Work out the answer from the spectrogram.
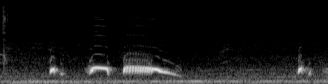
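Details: One full 'liw tan' phrase from a spotted dove used for luring, with a short opening note, a rounded coo and a long descending coo. A fresh phrase begins as the sound ends over low rumble.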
